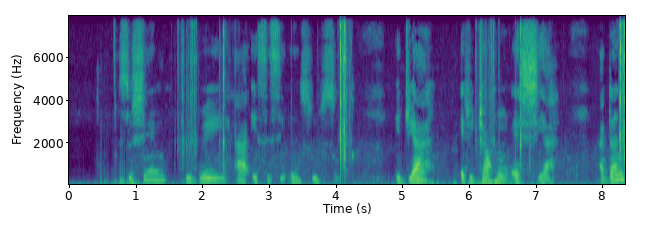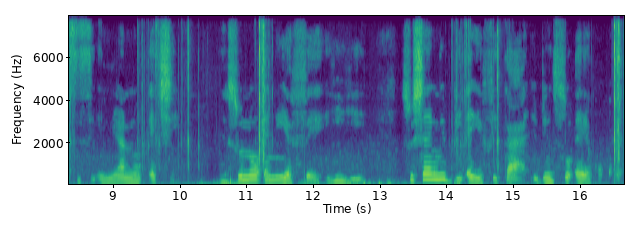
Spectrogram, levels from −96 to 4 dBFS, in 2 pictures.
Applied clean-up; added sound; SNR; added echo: none; Camera; 10 dB; none.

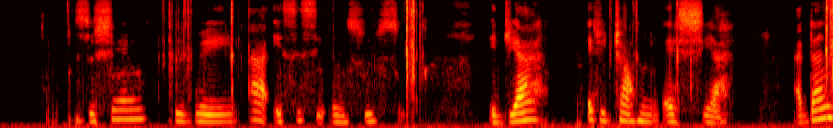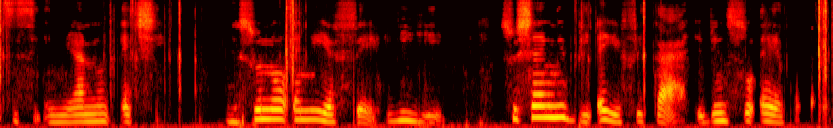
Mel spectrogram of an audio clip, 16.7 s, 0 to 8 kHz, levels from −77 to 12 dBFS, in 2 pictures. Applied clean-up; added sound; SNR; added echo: neural diffusion model UNIVERSE++.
